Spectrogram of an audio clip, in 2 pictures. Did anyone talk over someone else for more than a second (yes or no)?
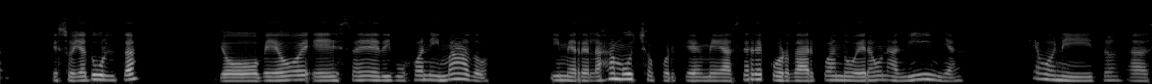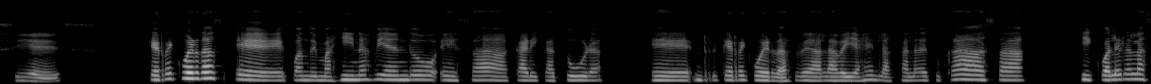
no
